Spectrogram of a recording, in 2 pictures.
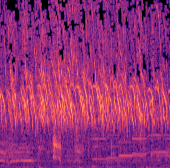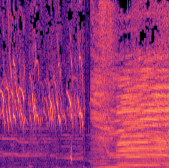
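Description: Chicks peeping rapidly and continuously in high chirps. About five seconds in, a cow gives one long, loud moo, the loudest sound, which stops abruptly.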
